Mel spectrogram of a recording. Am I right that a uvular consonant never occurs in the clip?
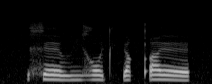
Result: no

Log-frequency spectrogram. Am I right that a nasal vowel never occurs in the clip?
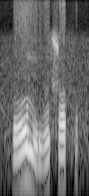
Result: no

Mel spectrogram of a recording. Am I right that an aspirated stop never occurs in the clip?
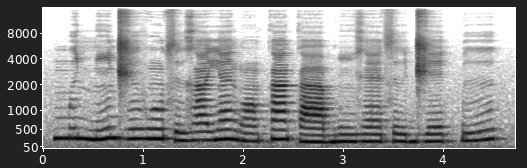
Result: yes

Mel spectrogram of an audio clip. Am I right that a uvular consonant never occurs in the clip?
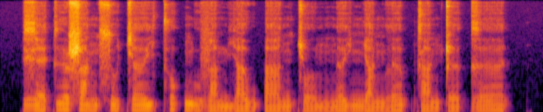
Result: yes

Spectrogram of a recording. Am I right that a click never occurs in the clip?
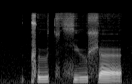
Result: no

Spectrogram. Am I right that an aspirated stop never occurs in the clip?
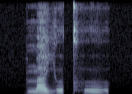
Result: no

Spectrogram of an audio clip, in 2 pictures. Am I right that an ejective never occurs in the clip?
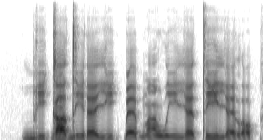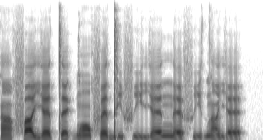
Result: yes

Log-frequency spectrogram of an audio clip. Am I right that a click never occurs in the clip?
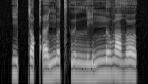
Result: yes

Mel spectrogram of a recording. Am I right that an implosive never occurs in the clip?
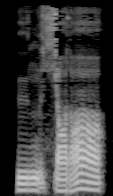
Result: yes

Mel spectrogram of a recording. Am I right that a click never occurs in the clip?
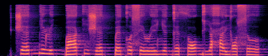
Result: yes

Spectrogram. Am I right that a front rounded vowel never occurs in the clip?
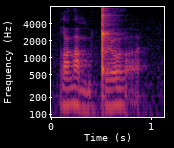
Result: no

